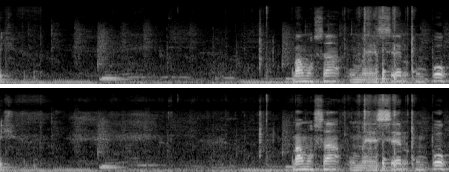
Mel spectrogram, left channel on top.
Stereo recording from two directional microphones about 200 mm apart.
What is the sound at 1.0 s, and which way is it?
Music, centre (ahead or behind).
